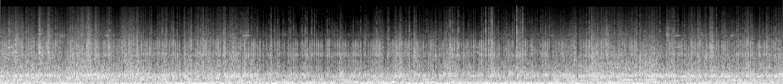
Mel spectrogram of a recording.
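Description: Mitsubishi Lancer Evolution III's turbocharged 2.0-litre four-cylinder engine running hard at high, near-steady revs, heard loud from inside the cabin.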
